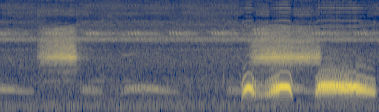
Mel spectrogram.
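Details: Spotted dove used as a decoy for trapping: faint low cooing early on, then one loud phrase near the end of two short, pulsing coos and a longer rolling croo. A buzzy, higher insect-like hum sounds twice alongside.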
